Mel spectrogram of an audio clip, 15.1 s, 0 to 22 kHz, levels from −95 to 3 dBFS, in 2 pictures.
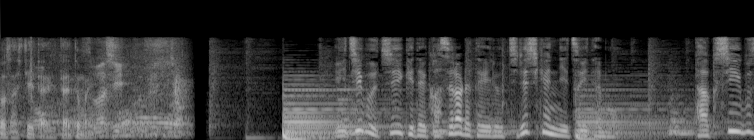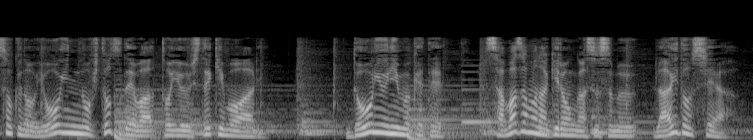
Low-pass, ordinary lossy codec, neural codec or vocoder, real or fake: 7.2 kHz; MP3, 64 kbps; none; real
